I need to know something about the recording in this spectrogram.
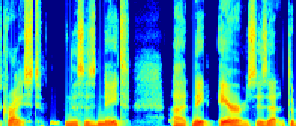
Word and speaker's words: Nate Ayers: Nate Ayers. Is that the right way That's to right.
